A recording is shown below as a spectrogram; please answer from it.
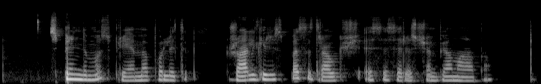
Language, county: Lithuanian, Kaunas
